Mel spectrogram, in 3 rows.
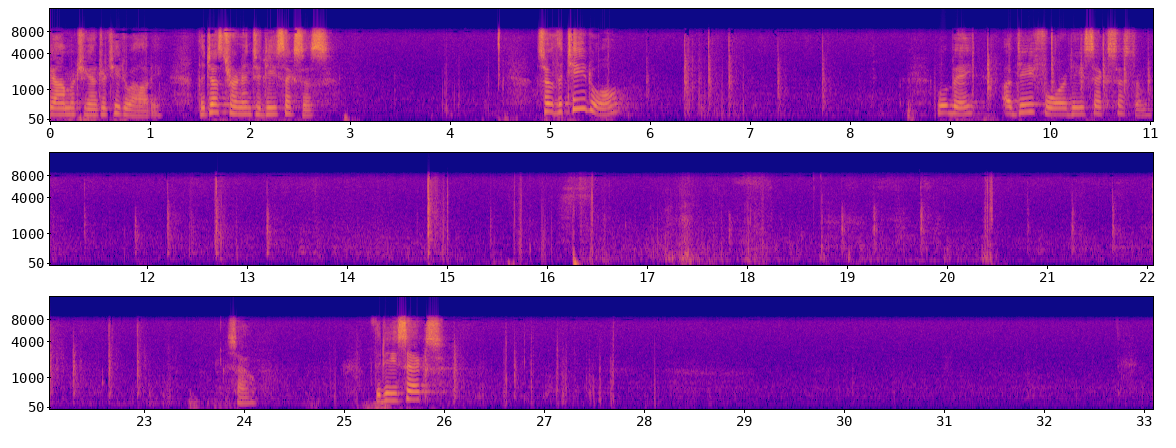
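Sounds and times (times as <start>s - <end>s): man's voice: 8.9s - 11.0s, 25.2s - 26.1s
chalk tapping on blackboard: 9.2s - 13.4s.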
